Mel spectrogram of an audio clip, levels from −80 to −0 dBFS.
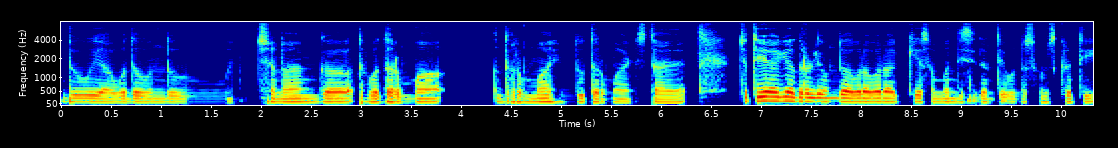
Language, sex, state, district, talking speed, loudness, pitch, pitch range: Kannada, male, Karnataka, Dakshina Kannada, 110 wpm, -17 LUFS, 115 Hz, 110-120 Hz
